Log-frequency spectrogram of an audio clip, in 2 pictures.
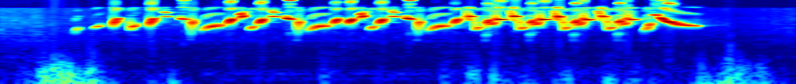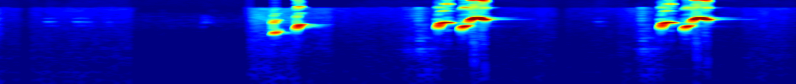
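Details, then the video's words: European goldfinch held by bird keepers, singing a fast liquid twitter of rising and falling notes for about four seconds over low knocking sounds, followed by three brief separated chirp bursts. "طائر الحسون من أجمل الطيور وأنداها صوتاً"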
